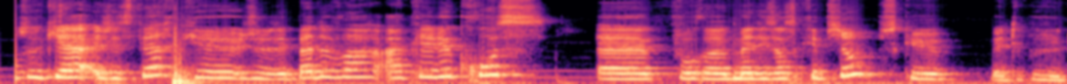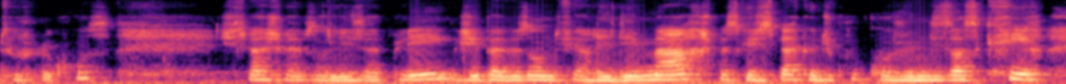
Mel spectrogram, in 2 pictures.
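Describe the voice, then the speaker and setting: A young woman from France chats casually while doing her makeup at home, rambling and laughing at herself, restarting sentences and filling gaps with hesitations. Her voice sits a little high but sounds soft and mellow, with quiet music underneath. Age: young adult. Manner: chatty, rambling, self-deprecating, with many fillers and restarts. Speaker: vlogger. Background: soft background music.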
